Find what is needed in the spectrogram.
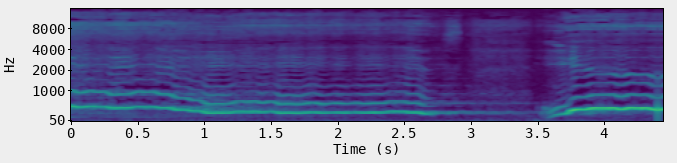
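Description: A woman's voice singing long, held notes almost unaccompanied. It slides up into a high note, steps down to a lower held note and fades about three seconds in, then slides up into another held note near the end.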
